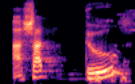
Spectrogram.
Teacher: dalnya dibaca double, ada tasdidnya.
